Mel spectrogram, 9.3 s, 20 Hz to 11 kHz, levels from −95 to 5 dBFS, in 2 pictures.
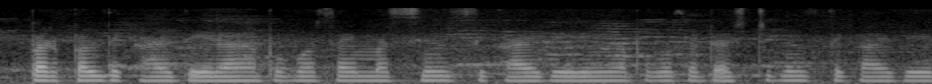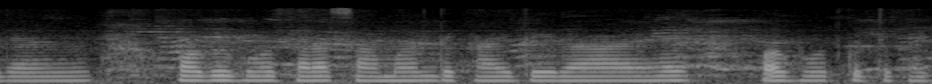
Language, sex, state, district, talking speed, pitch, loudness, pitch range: Hindi, female, Bihar, Muzaffarpur, 210 wpm, 170 Hz, -38 LUFS, 165-175 Hz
